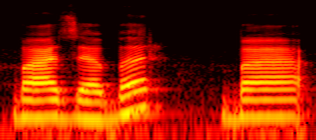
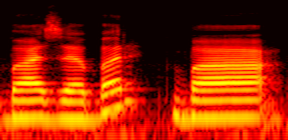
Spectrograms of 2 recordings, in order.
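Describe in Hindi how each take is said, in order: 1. स्वर छोटा है और शांति से बोला गया है। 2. स्वर को लंबा खींचकर बोला गया है। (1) "आराम से पढ़ना है" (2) "ऐसे नहीं ... खींचना नहीं"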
